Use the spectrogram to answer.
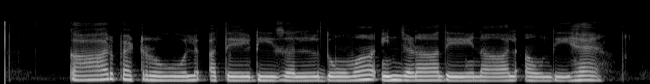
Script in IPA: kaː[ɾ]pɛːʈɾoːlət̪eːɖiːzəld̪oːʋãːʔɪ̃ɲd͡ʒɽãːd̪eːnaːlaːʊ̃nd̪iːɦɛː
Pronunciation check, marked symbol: correct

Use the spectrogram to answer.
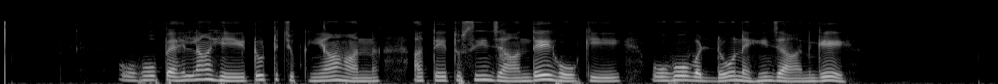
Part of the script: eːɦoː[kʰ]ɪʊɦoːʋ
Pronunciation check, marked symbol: incorrect: k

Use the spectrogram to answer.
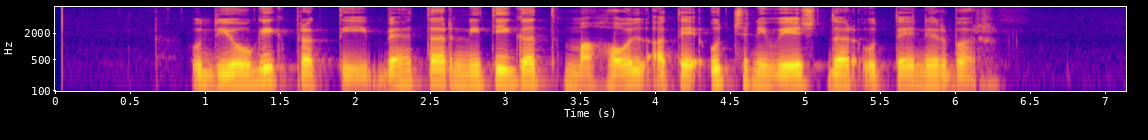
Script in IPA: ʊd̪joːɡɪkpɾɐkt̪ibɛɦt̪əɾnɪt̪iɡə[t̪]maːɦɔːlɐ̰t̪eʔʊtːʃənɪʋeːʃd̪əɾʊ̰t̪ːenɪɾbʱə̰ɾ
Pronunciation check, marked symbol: correct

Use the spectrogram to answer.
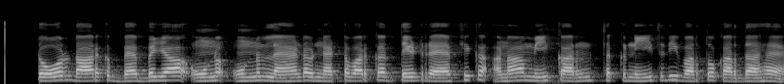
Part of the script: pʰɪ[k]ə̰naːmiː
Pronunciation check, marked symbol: correct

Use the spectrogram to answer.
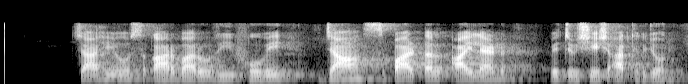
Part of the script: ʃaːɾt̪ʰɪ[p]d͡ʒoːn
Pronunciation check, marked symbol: incorrect: k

